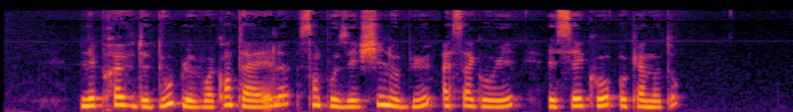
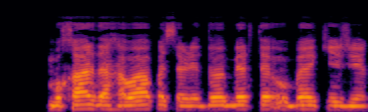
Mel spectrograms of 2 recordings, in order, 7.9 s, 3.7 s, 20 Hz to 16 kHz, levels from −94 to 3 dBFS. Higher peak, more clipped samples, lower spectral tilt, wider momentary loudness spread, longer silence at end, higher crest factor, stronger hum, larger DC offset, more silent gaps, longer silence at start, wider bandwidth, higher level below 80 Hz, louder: first, -2 dBFS vs -8 dBFS; neither; about the same, -5 dB/octave vs -5 dB/octave; about the same, 7 LU vs 7 LU; first, 1.15 s vs 0 s; about the same, 16 dB vs 16 dB; neither; neither; neither; first, 0.8 s vs 0.5 s; first, 11.5 kHz vs 7.8 kHz; first, -62 dBFS vs -70 dBFS; first, -17 LUFS vs -24 LUFS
